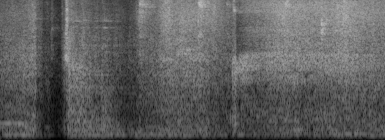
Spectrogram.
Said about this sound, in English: Close the door.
